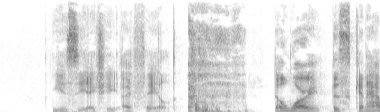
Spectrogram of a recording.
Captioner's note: laughs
